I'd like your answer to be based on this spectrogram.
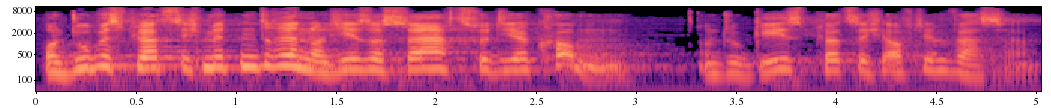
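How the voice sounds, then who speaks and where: A man's voice: high voice, a little fast, big-room sound. A man preaching a sermon in a conversational way, full of rhetorical questions.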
